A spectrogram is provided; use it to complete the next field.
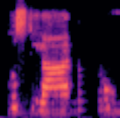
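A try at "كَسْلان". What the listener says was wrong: हाँ, कस्लान, कस्लान। सबके ऊपर जबर आ रही है, देखिए सबके ऊपर जबर आ रही है, पहले लेटर के ऊपर, दूसरे पे सब पे सुकून आ रहा है।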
